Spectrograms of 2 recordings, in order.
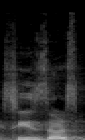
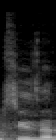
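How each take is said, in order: First: सीजर्स with a final s after r; correct plural form. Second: सीजर ending on r, no final s; wrong singular form. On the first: Teacher gives students the correct form, सीजर्स with final s. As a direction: sound the s ending on सीजर्स. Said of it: "सीजर्स बोलेंगे". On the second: Teacher shows students the form to avoid, सीजर without final s. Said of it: "हम सीजर नहीं बोलेंगे". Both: Shown as a demonstration.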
